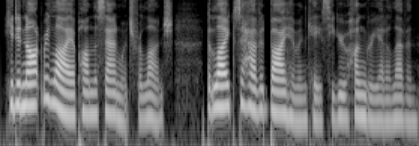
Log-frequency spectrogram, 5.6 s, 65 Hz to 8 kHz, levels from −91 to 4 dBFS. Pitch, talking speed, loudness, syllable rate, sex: 190 Hz, 245 wpm, -20 LUFS, 5.7 syllables/s, female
